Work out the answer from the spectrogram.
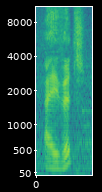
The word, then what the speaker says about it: Evert: Evert. Yeah. Spell it.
